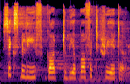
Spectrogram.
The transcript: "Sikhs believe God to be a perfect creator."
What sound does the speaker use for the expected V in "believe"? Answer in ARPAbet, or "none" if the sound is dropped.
F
